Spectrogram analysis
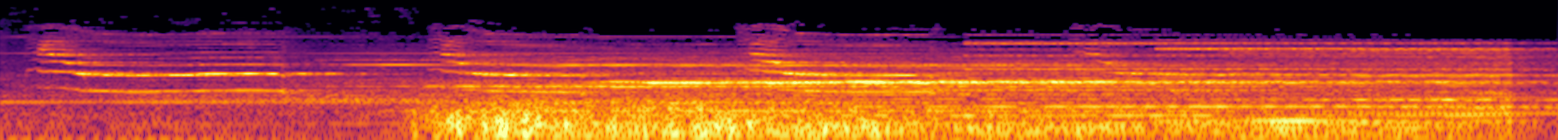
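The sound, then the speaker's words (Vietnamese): A cat meowing in a house, four long drawn-out cries that each slide downward in pitch, over a low rumbling drone that begins partway through. “Không biết con mèo nhìn thấy gì, nó kêu lên mấy tiếng, nó nhảy phát qua khe cửa sổ, nó lao vút ra khỏi nhà.”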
